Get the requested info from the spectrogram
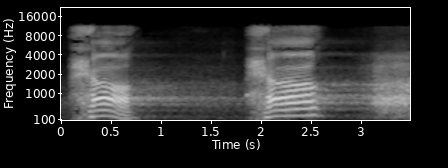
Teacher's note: عین حا کا ایک ہی مخرج ہے، وہ وسط حلق یعنی حلق کا درمیانی حصہ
